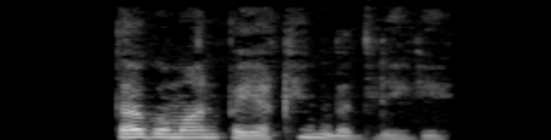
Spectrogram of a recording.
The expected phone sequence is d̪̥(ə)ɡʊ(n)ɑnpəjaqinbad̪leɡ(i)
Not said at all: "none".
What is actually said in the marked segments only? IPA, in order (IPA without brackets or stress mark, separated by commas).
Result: ɑ, m, i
